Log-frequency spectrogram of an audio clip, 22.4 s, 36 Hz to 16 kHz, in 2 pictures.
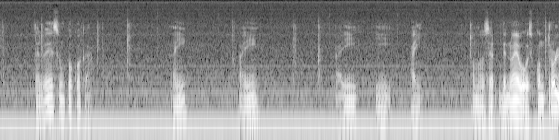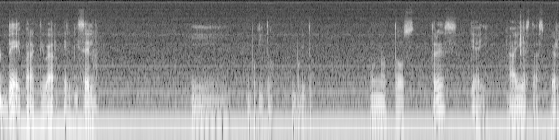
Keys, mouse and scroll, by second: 0.4-0.8 scroll up 1, 0.9 shift+middle click, 1.9 shift+a, 3.0 alt+shift+right click, 4.2 alt+shift+right click, 4.7-5.1 alt+shift+scroll down 2, 5.1 alt+shift+right click, 6.4 alt+shift+right click, 7.8 shift+right click, 8.5 shift+middle click, 10.2 shift+scroll up 2, 12.9 ctrl+b, 18.1 scroll up 2, 18.7 scroll up 2, 19.3 scroll up 2, 20.1 click, 20.7 scroll down 2, 21.6 Tab, 22.0-22.3 drag.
